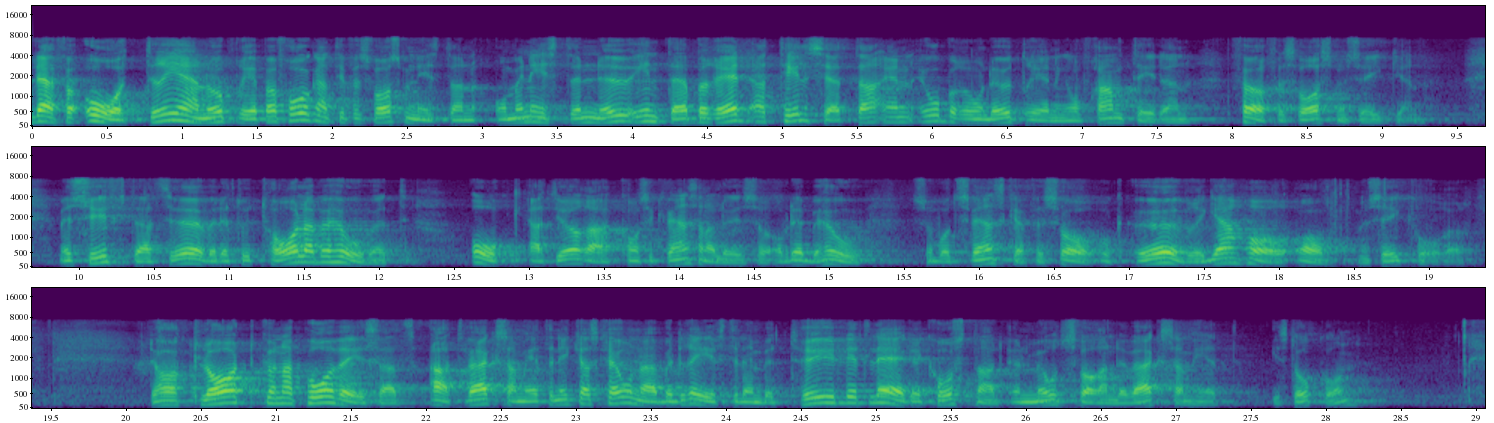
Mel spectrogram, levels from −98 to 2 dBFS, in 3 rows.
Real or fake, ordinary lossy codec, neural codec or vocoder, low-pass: real; none; none; 7.2 kHz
